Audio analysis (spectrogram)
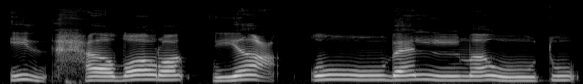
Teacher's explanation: زال نرمی کے ساتھ ادا ہوگا، ضاد موٹا ہے، را بھی موٹا ہے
